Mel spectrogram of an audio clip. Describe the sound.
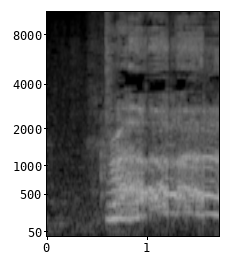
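A voice imitates a Godzilla roar: after a brief quiet moment, a loud, sustained, raspy bellow bursts in and holds steady at a low-mid pitch until the end.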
